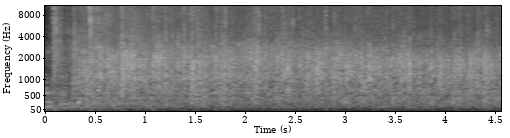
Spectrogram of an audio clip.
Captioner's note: applause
